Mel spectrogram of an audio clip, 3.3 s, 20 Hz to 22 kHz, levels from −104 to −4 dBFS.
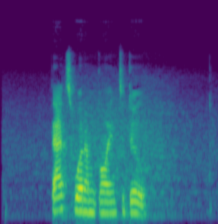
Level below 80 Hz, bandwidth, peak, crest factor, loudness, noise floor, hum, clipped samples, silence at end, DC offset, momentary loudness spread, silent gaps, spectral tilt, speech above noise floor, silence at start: -68 dBFS; 9.6 kHz; -2 dBFS; 20 dB; -21 LUFS; -61 dBFS; none; under 0.1%; 1.1 s; under 0.1%; 9 LU; none; -5.5 dB/octave; 41 dB; 0.8 s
